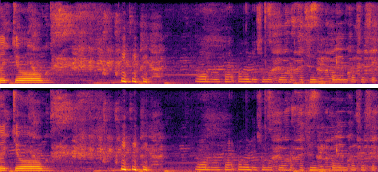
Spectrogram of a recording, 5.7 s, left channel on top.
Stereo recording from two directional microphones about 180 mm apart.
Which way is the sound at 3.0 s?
25° right (ahead or behind).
